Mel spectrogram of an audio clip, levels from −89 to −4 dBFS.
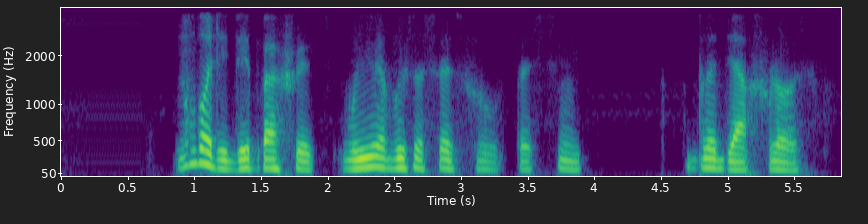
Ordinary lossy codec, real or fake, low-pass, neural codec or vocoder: none; fake; 3.6 kHz; codec, 16 kHz in and 24 kHz out, 0.6 kbps, FocalCodec, streaming, 4096 codes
